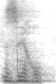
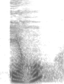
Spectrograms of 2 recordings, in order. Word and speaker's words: héros: ou la liaison consonne-voyelle, parce qu'on ne prononce pas ici la cendre des zéros. On prononce la cendre des héros, parce que nous avons ici un H aspiré.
